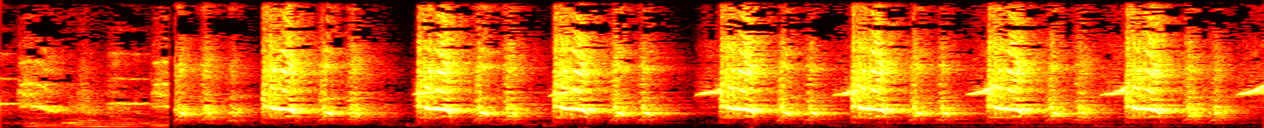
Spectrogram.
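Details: Grey francolin: a short low droning sound at the start, then loud rhythmic harsh phrases, rising lead note into a rasping descending burst, repeated about every seven-tenths of a second.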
